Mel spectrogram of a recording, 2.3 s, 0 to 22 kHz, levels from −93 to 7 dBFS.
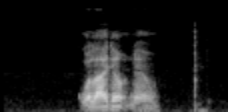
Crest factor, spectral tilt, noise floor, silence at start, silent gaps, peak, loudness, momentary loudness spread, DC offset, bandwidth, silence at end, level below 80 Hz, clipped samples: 22 dB; -6 dB/octave; -75 dBFS; 0.8 s; none; 0 dBFS; -18 LUFS; 13 LU; under 0.1%; 7.4 kHz; 0.25 s; -52 dBFS; under 0.1%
